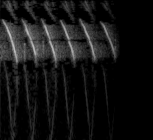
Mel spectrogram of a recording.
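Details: Canary singing: a quick series of six clear, high whistled notes, each sweeping sharply downward, repeated about four times a second before stopping abruptly into silence.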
